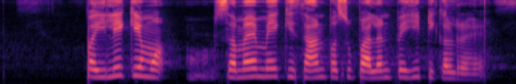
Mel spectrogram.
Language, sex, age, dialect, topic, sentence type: Bhojpuri, female, 18-24, Western, agriculture, statement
